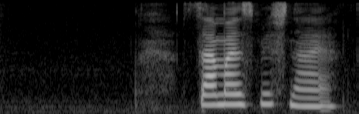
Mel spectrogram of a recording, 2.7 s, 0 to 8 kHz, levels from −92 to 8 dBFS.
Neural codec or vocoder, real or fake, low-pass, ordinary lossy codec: none; real; 7.2 kHz; none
